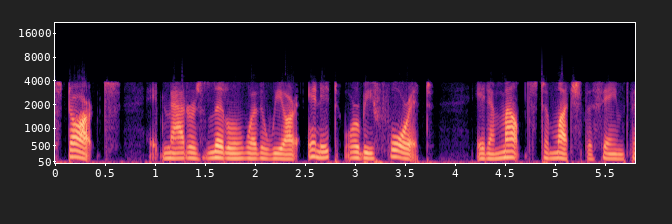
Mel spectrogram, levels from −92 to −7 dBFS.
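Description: Nothing stood out on listening to this speech, which carries the narrow, telephone-band sound of standard G.711 coding.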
